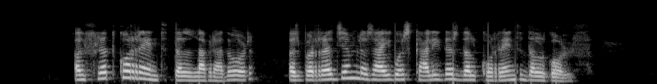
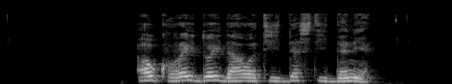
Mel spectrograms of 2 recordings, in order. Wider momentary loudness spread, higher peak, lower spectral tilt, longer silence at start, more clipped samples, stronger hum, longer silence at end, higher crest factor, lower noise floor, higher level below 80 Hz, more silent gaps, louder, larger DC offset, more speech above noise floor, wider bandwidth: about the same, 6 LU vs 7 LU; first, -2 dBFS vs -8 dBFS; about the same, -6 dB/octave vs -6 dB/octave; second, 0.75 s vs 1.35 s; neither; neither; about the same, 0.85 s vs 0.8 s; about the same, 16 dB vs 18 dB; about the same, -77 dBFS vs -79 dBFS; first, -58 dBFS vs -66 dBFS; neither; first, -18 LUFS vs -24 LUFS; neither; first, 60 dB vs 56 dB; second, 7.4 kHz vs 11.5 kHz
